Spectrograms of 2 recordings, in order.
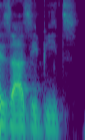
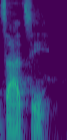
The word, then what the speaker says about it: Zazie: A lot of people say Zazie Beats, but that's not how you say it. Zazie.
